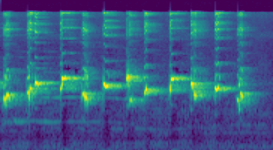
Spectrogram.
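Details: Yellow-vented bulbul pouring out ropelan song for other bulbuls to learn: a brisk, unbroken series of loud warbled whistles alternating high and low, around three each second, then fading out.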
